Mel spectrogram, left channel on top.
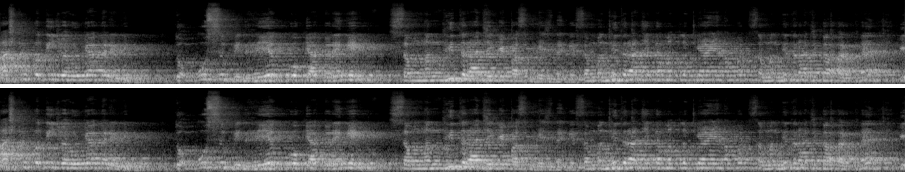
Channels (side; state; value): both; normal; correlation 0.77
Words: जो है क्या करेंगे, तो उस विधेयक को क्या करेंगे, संबंधित राज्य के पास भेज देंगे। संबंधित राज्य का मतलब क्या है यहाँ पर, संबंधित राज्य का अर्थ है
